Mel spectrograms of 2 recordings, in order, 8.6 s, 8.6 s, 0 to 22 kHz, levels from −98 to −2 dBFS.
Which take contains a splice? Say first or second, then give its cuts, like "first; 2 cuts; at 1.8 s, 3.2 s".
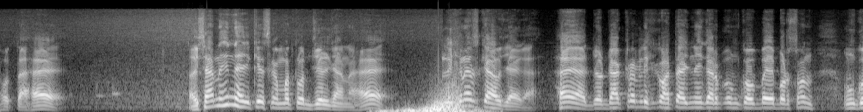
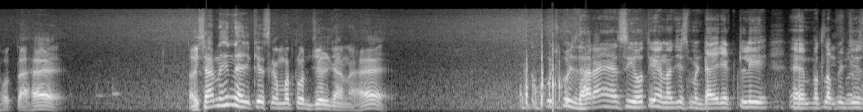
first; 1 cut; at 4.4 s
